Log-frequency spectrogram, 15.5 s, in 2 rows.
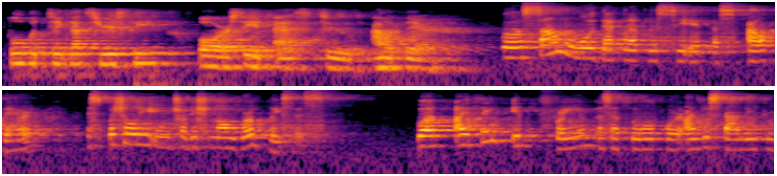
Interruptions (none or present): none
